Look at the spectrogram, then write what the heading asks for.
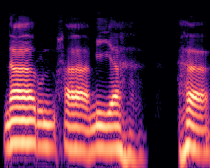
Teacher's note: Faut qu'on entende bien le ha. C'est un son grave.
